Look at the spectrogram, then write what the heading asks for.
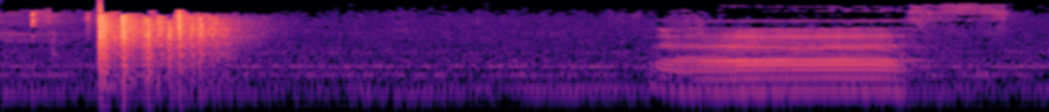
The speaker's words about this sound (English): I'm rolling one dice.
